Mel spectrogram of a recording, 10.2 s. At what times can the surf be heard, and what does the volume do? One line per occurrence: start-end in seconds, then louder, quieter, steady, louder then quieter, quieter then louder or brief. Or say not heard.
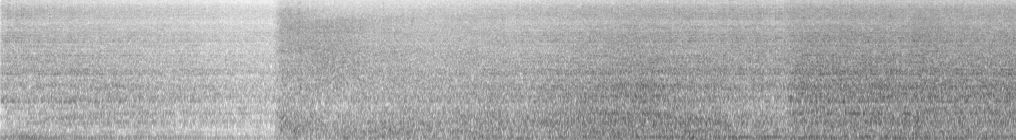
2.7-10.1 steady.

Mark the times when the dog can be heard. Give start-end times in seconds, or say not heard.
not heard.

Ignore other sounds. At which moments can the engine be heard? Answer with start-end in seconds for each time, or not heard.
0.0-10.1.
